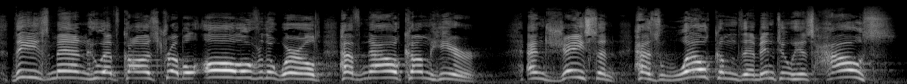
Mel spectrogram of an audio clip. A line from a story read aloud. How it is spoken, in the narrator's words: shouting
